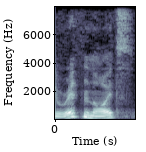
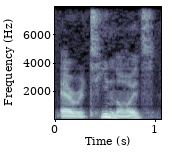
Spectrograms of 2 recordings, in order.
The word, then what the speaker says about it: arytenoids: The arytenoids, or you can also pronounce them as /ærɪˈtiːnɔɪdz/, they are actually a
